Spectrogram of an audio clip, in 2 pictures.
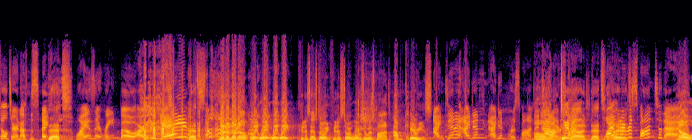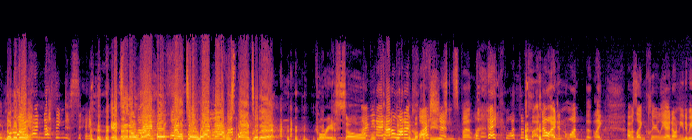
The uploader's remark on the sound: live from Peppers Bar & Grill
